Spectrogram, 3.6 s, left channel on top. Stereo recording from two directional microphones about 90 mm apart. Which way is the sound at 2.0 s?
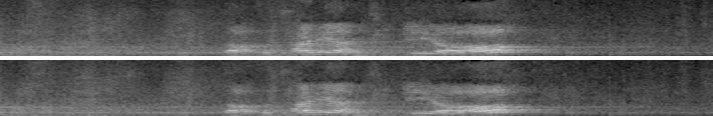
20° right (ahead or behind).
